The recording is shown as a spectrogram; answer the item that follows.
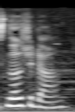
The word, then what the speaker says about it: Notre Dame: It's Notre Dame.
